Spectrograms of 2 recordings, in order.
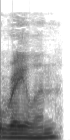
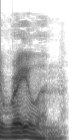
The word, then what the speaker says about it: Raelynn: sound at the end keep the emphasis on the first syllable like Hello railen Goodbye railen if you found the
